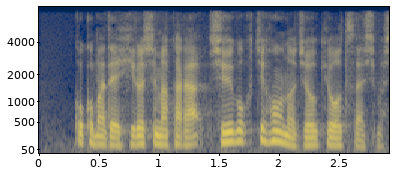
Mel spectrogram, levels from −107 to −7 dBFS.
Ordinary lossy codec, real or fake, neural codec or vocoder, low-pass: MP3, 64 kbps; fake; codec, 16 kHz, 2 kbps, FunCodec, trained on Chinese and English, 25 frames a second; 7.2 kHz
